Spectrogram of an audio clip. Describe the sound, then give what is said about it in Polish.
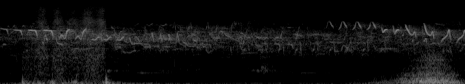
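Several birds sing and chirp continuously outdoors, a busy chorus of high twittering calls, with a brief rustle of noise at the start and a low rumbling gust near the end. “Tu ciągle coś śpiewa, ciągle coś wyskakuje.”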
